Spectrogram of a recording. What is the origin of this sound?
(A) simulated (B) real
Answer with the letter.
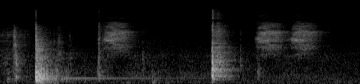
B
